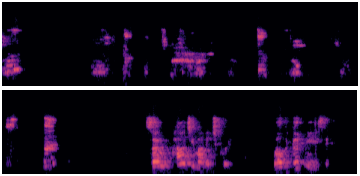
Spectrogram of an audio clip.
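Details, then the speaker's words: Child with croup: harsh, seal-like barking coughs with noisy high-pitched inspiratory stridor and wheeze when breathing in while trying to cough. "so you can hear that barking kind of strider that wheezing when they suck in from when they're trying to cough"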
